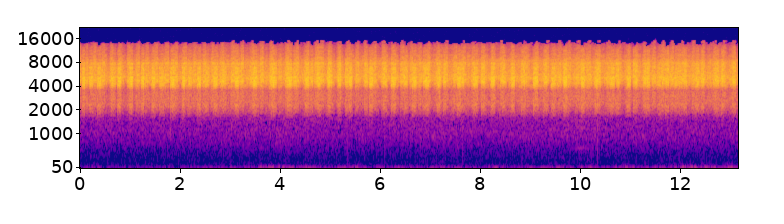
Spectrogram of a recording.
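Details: In a Greek pine forest at midsummer, many cicadas sing together in a steady high-pitched rasping drone, finely pulsed and unvarying in loudness, with only faint low rumbles beneath.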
